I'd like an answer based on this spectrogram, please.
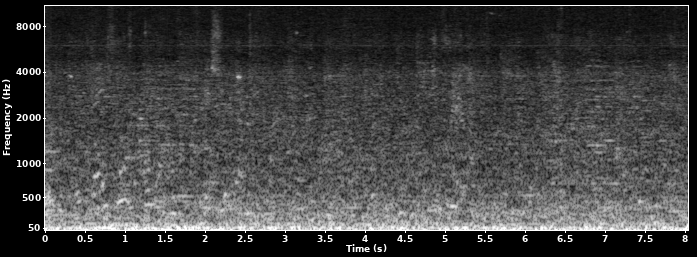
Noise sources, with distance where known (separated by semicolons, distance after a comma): person or small group talking, far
